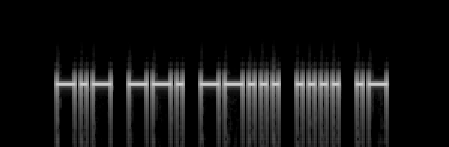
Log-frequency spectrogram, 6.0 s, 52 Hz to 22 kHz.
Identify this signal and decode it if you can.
Morse code, heard as a keyed tone, about 15 wpm, 700 Hz. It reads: KG7HA
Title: USA Call Signs - 5 Characters - 6x Character Spacing - 15wpm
